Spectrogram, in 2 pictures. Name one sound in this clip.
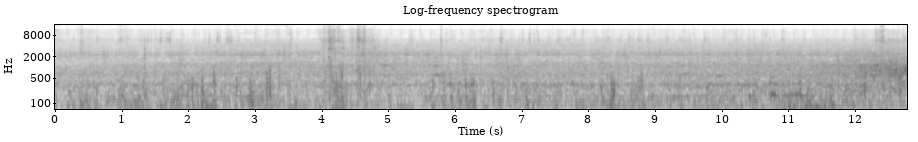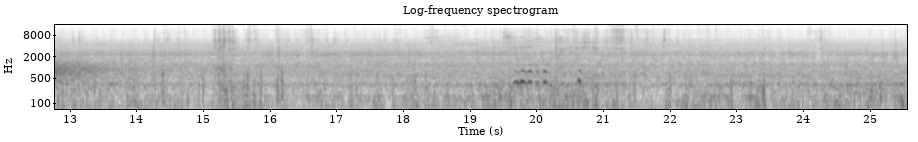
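Wind rumbles steadily past a moving bicycle outdoors.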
